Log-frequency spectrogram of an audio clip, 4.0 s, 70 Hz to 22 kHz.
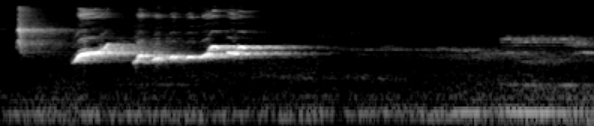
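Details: Late-afternoon song of a white-rumped shama, recorded 18 February 2024: loud stepped whistles climbing in short jumps, a long bright note fading slowly, then soft high tones, with a constant low hum beneath.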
